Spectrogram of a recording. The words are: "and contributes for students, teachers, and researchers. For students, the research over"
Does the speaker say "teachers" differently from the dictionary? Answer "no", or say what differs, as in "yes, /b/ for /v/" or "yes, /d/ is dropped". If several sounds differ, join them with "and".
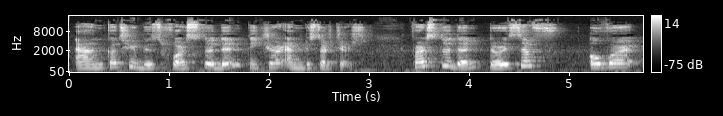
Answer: yes, /z/ is dropped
